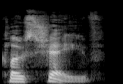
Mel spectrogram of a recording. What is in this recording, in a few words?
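"close shave", British English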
